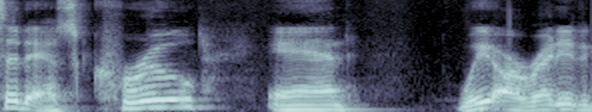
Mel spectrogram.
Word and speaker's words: CRU: the acronym is cru i understand that they pronounce it as crew and we are ready to get started our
